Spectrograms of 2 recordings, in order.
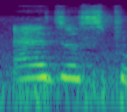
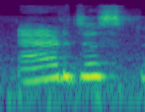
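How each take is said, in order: First: „एडजस्ट” as A-just; silent d. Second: „एडजस्ट” as AD-just; wrong, d sounded. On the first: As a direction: leave the d out of एडजस्ट. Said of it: "इसको एडजस्ट बोलते हैं". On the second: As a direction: say एडजस्ट with an audible d before j. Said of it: "एडजस्ट नहीं बोलते". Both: Shown as a demonstration.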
